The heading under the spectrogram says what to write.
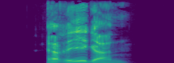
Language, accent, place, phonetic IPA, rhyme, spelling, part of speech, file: German, Germany, Berlin, [ɛɐ̯ˈʁeːɡɐn], -eːɡɐn, Erregern, noun, De-Erregern.ogg
- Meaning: dative plural of Erreger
